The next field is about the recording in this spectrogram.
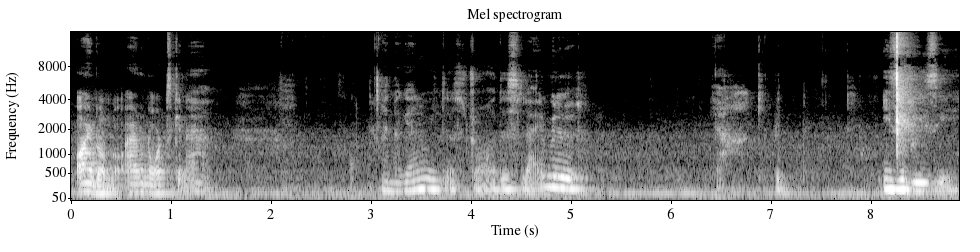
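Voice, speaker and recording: Low-voiced woman chatting in echoey room. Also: normal speed, gravelly, long pauses, background noise. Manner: chatty, thinking aloud, self-deprecating. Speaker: beauty vlogger. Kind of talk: casual get-ready-with-me chat.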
